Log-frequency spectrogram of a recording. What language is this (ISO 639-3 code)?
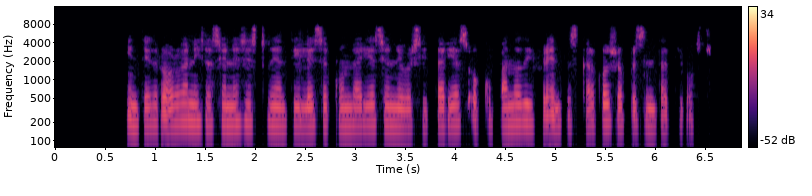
spa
